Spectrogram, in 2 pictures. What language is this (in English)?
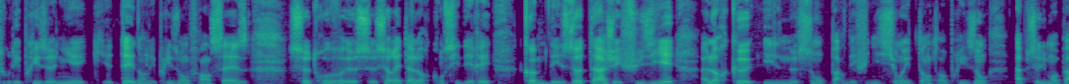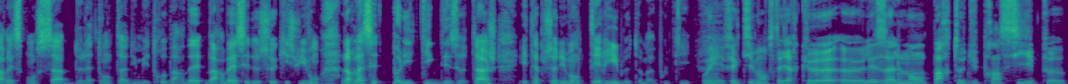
French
